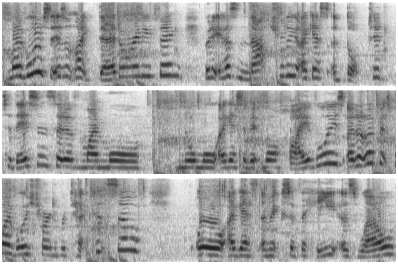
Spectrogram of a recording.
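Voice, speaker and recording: A woman commentating her own gameplay in a casual, chatty, excitable way, swearing now and then, her voice a little lower than usual after days of heavy streaming. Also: background noise. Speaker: gaming streamer.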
